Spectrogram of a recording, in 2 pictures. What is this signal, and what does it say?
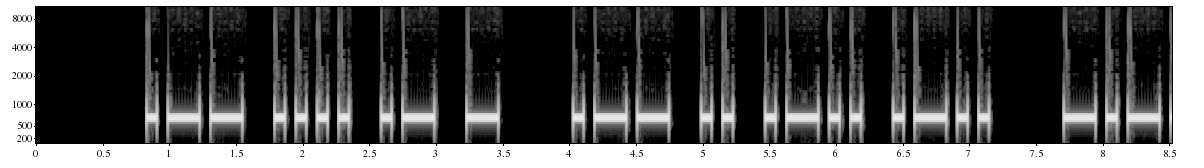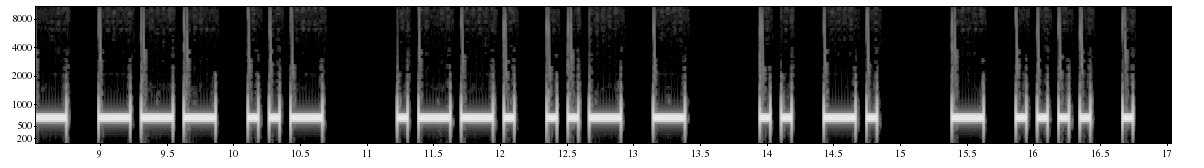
Morse code, heard as a keyed tone, about 15 wpm, 700 Hz. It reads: WHAT WILL YOU PUT IN THE
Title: Sentences from Top 1000 Words - Review Part 2 - 15wpm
